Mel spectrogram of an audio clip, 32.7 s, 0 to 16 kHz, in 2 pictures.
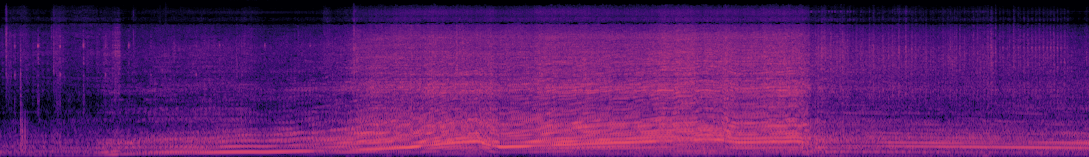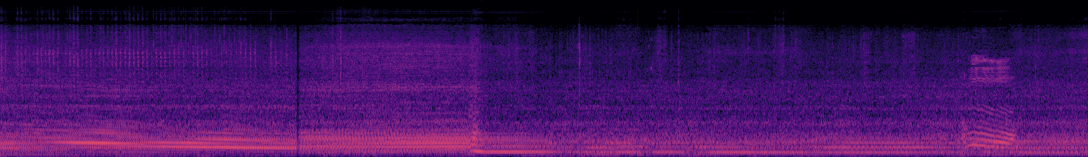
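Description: Dodge Charger SRT Hellcat's supercharged 6.2-litre HEMI V8 accelerating from a stop, rising in pitch with a gear change about seven seconds in. It eases off at about twelve seconds into a steadier, slowly falling cruise and drops to a low steady note near the end, heard from inside the cabin.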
